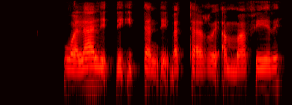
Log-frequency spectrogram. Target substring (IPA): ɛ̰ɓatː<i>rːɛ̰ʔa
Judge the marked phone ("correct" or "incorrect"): incorrect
